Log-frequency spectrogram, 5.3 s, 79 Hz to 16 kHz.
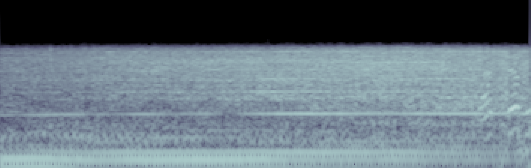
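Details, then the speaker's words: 2003 Mini Cooper two-speed radiator fan, diagnosing overheating: steady low whooshing rush with faint even hum as fan runs on high speed when computer commands stage two active; low speed commanded but not coming on. "high speed the fan is coming on when the computer says active here so that means the computer's commanding it on"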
